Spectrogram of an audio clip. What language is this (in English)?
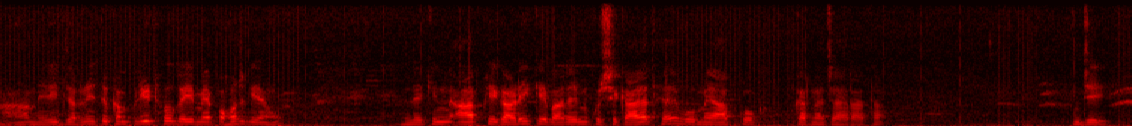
Urdu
